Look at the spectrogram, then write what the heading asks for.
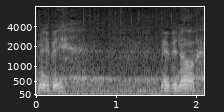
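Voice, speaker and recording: A man's voice: fairly low pitch, very slow, highs cut off, noisy background. A man playing a grim, terse, commanding member of a polar research station in an audio drama. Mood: flat, cold.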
